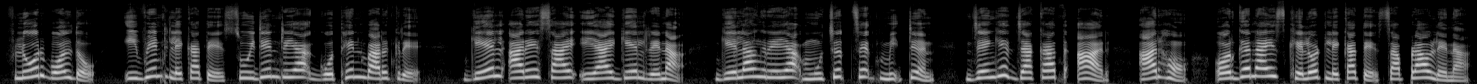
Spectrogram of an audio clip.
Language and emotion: Santali, neutral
